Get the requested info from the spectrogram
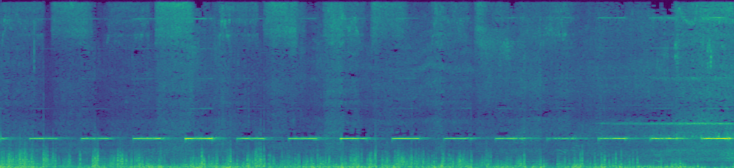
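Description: Road noise from riding in traffic close behind a bus, dense and rumbling, with a short high electronic beep repeating evenly about every two-thirds of a second.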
